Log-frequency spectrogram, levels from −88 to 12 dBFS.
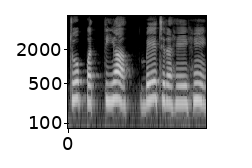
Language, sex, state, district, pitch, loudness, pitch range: Hindi, female, Madhya Pradesh, Bhopal, 245 Hz, -16 LUFS, 230-260 Hz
